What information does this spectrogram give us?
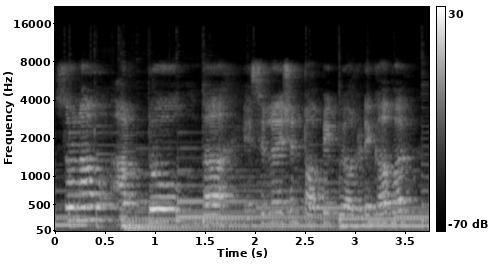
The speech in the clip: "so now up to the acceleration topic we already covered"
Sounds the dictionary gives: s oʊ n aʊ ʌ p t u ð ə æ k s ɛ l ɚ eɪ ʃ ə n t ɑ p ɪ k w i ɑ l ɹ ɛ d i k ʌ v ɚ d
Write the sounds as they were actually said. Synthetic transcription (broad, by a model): s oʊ n aʊ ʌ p t u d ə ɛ s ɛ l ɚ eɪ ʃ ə n t ɑ p ɪ k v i ɑ l ɹ ɛ d i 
